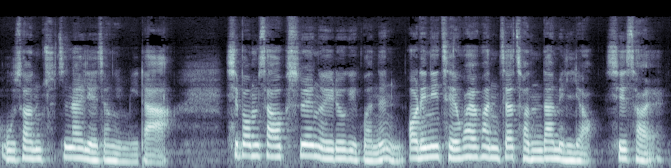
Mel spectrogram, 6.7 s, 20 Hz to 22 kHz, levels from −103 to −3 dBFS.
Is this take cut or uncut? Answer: uncut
